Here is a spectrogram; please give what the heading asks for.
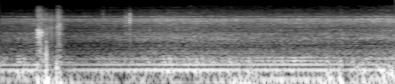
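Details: Honda revived with a makeshift ground and a fully charged battery, no coolant or transmission fluid. It starts quickly on the first shot and settles into a low, steady, even idle rumble with no knock or misfire. Normal start and idle.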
